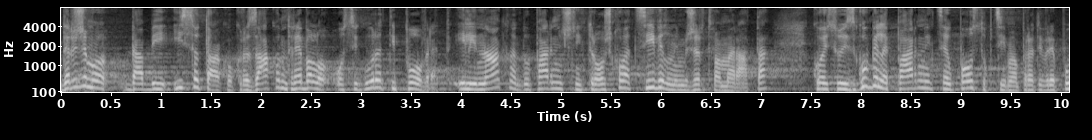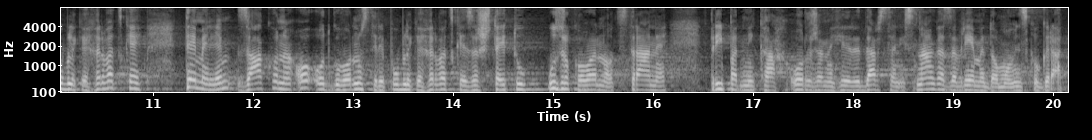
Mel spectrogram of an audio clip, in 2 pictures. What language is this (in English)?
Croatian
